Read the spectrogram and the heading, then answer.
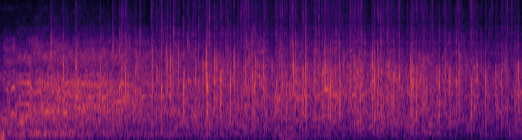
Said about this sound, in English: Thank you for all the applause.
